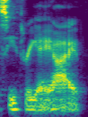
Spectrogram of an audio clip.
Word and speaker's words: C3.ai: Is it C3AI or do they say C3.ai? I have questions. I looked it up. It's C3 dot. C3PO. Yes. Yes. That's how they say it.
